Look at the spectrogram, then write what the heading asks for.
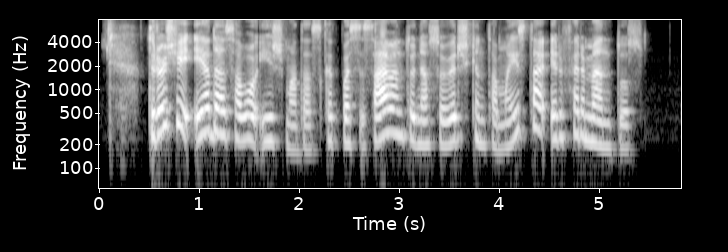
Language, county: Lithuanian, Kaunas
